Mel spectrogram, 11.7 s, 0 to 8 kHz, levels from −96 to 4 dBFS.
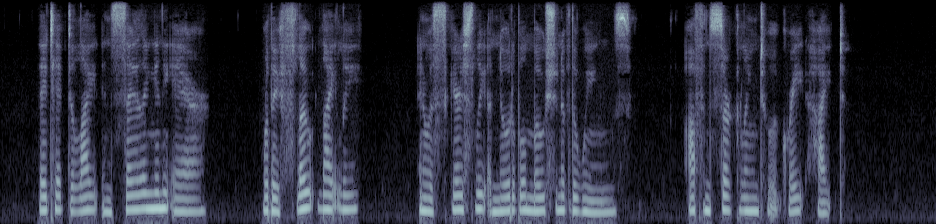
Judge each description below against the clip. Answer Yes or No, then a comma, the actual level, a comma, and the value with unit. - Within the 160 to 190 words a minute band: No, average, 140 wpm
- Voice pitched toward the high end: No, medium, 180 Hz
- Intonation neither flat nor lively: No, narrow, 2.2 semitones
